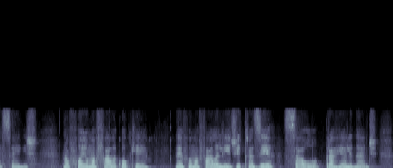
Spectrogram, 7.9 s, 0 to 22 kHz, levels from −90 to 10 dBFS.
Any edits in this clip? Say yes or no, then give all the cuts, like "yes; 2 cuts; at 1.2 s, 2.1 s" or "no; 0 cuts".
no; 0 cuts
